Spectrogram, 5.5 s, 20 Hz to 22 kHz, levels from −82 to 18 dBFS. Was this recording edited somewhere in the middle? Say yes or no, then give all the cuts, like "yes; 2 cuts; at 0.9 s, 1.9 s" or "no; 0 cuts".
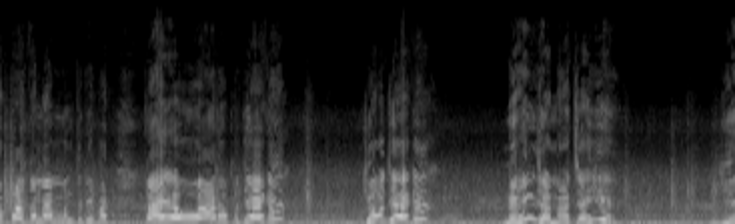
no; 0 cuts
